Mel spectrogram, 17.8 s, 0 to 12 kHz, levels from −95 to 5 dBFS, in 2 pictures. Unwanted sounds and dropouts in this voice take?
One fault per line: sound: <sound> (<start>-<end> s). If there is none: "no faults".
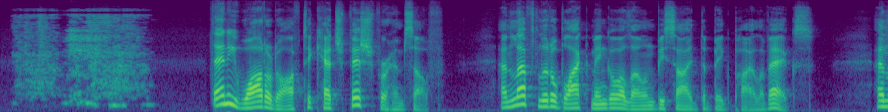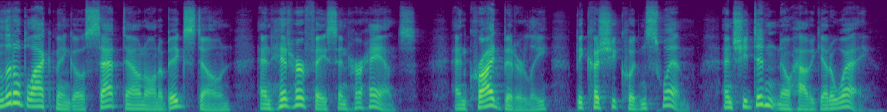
sound: sniff (0.1-1.6 s)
